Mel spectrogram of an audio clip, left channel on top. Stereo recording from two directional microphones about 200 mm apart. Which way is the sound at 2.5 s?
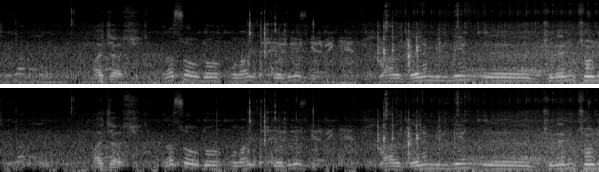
45° right (ahead or behind).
